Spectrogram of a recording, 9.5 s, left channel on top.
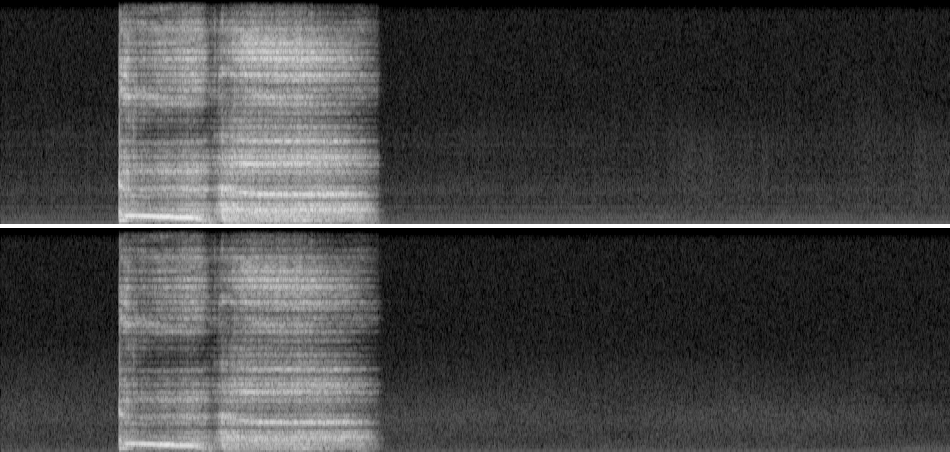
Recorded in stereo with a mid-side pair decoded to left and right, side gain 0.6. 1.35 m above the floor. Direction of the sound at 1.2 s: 35° left.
